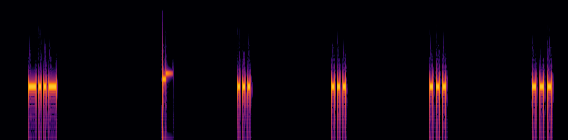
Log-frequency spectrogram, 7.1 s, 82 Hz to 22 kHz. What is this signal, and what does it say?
Morse code, heard as a keyed tone, about 33 wpm, spaced as for 8 wpm, 700 Hz. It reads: X SSSS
